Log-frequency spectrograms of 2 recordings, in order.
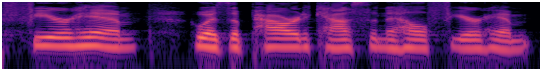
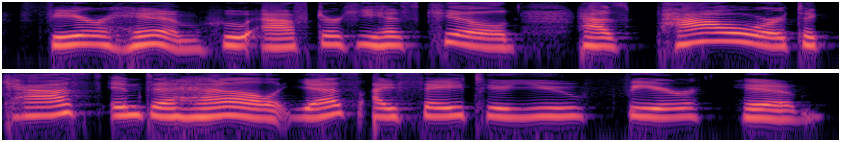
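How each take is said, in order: First: Fast, offhand run through "Fear him who has the power"; brisk quotation, no weight; quick recap. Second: Slow, weighty reading, leaning on "Fear him"; drawn-out, grave "Fear him who", "power" stressed; slow solemn scripture. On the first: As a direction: rattle off the verse in passing. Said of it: "Jesus just said". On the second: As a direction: read it slowly like a warning from the pulpit. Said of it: "what Luke twelve four says". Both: Shown as a demonstration.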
